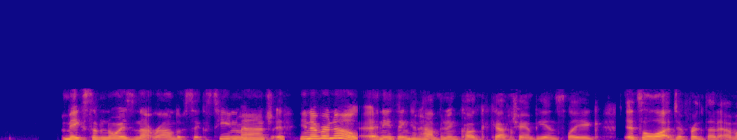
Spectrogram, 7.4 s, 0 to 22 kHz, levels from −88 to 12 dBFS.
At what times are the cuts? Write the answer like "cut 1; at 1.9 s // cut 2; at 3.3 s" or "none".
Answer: cut 1; at 2.8 s // cut 2; at 3.6 s // cut 3; at 6.1 s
